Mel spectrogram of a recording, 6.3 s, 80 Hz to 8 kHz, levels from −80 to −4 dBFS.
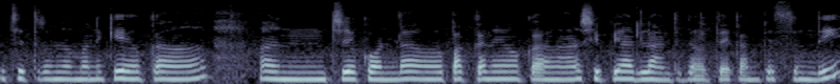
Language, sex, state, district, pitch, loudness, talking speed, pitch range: Telugu, female, Andhra Pradesh, Visakhapatnam, 205 Hz, -29 LUFS, 105 wpm, 200-210 Hz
